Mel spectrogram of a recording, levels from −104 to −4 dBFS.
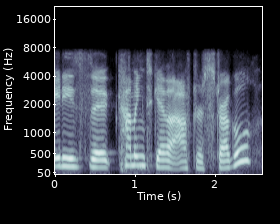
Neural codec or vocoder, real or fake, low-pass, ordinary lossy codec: none; real; 7.2 kHz; Opus, 16 kbps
